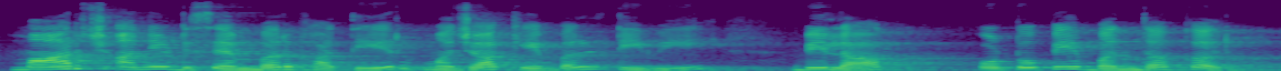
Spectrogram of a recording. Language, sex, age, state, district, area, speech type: Goan Konkani, female, 30-45, Goa, Bardez, urban, read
